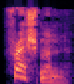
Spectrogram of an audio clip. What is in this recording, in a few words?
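"freshman", British English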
